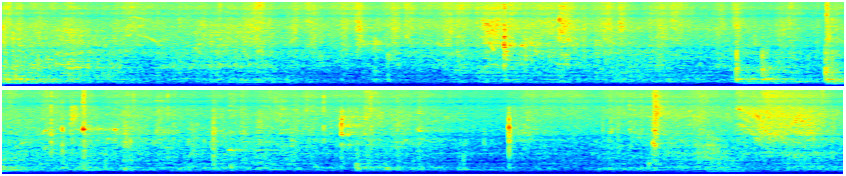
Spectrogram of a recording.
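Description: Footsteps shuffle across a stage.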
